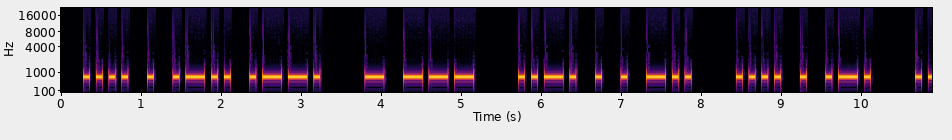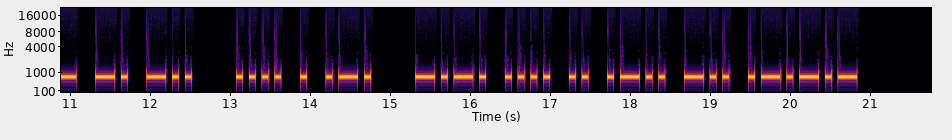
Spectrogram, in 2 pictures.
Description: Morse code, heard as a keyed tone, about 16 wpm, 700 Hz. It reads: HELP TO FEED HER AND HER CHILD.
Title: Sentences from Top 1600 Words 15wpm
